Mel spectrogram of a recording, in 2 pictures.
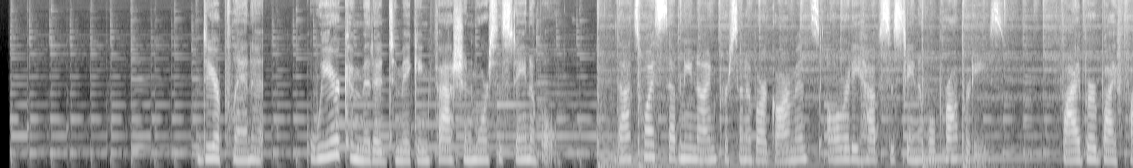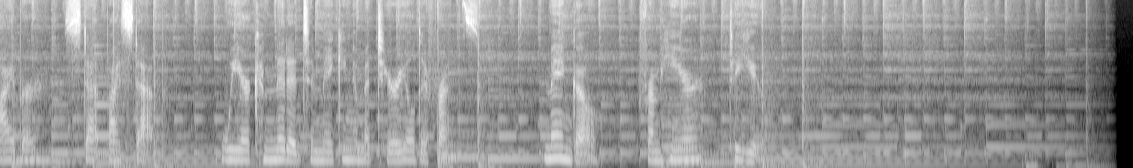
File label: Gentle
